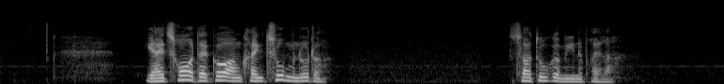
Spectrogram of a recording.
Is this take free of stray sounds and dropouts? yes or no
yes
